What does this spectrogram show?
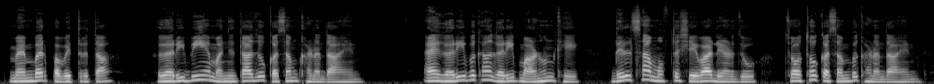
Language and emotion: Sindhi, neutral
